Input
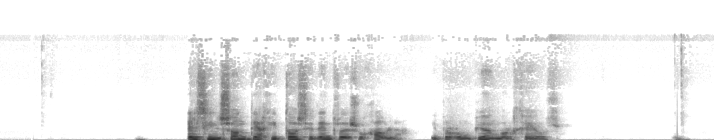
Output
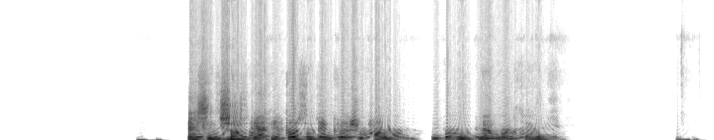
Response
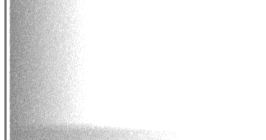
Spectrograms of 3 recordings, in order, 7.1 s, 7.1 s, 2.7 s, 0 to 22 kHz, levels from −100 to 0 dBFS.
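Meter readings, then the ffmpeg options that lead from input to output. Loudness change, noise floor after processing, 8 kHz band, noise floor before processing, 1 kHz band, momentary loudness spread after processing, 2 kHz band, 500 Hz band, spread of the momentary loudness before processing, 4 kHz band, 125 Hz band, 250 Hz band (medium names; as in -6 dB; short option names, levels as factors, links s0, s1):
+8.0 dB, under -85 dBFS, no reading, -77 dBFS, +10.0 dB, 10 LU, +8.5 dB, +9.5 dB, 12 LU, +7.0 dB, +6.0 dB, +7.0 dB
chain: -af "aecho=1:1:178:0.188,afwtdn=0.00891,aphaser=in_gain=1:out_gain=1:delay=4.7:decay=0.74:speed=1.3:type=triangular,agate=range=0.0224:threshold=0.00282:ratio=3:detection=peak,volume=2"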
